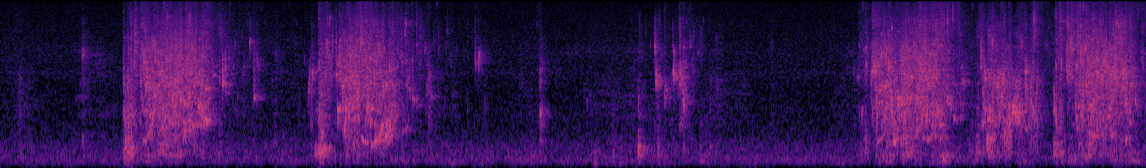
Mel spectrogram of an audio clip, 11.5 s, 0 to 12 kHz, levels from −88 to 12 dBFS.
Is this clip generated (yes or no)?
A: no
